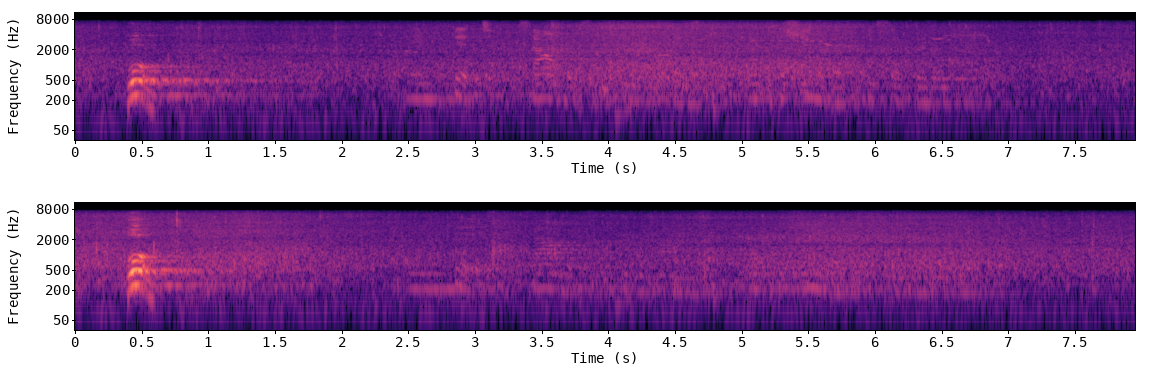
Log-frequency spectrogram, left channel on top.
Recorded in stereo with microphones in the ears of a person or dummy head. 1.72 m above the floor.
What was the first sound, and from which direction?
A shout, 35° right (ahead or behind).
